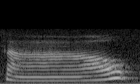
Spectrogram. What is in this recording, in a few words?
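"saau2" Cantonese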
